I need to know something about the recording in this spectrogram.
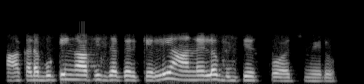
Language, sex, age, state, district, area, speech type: Telugu, female, 18-30, Telangana, Hyderabad, rural, conversation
